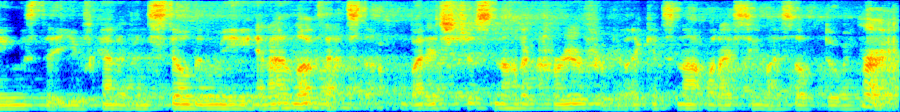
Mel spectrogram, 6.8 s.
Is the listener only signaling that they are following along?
No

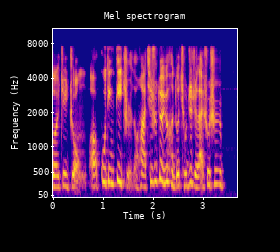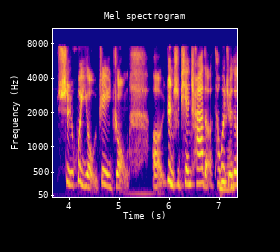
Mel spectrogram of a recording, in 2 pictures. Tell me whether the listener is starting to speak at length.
No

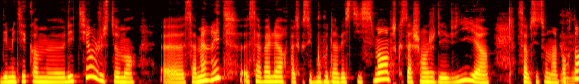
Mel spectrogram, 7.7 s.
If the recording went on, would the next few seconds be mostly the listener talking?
Yes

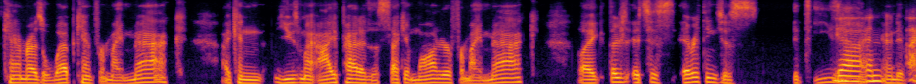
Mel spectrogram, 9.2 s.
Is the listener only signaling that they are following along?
No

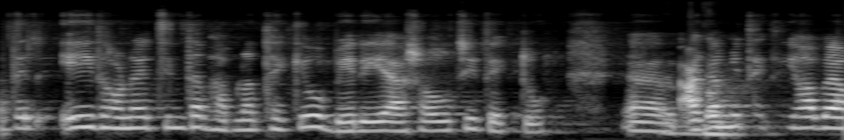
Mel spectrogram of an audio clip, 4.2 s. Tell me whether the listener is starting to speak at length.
No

